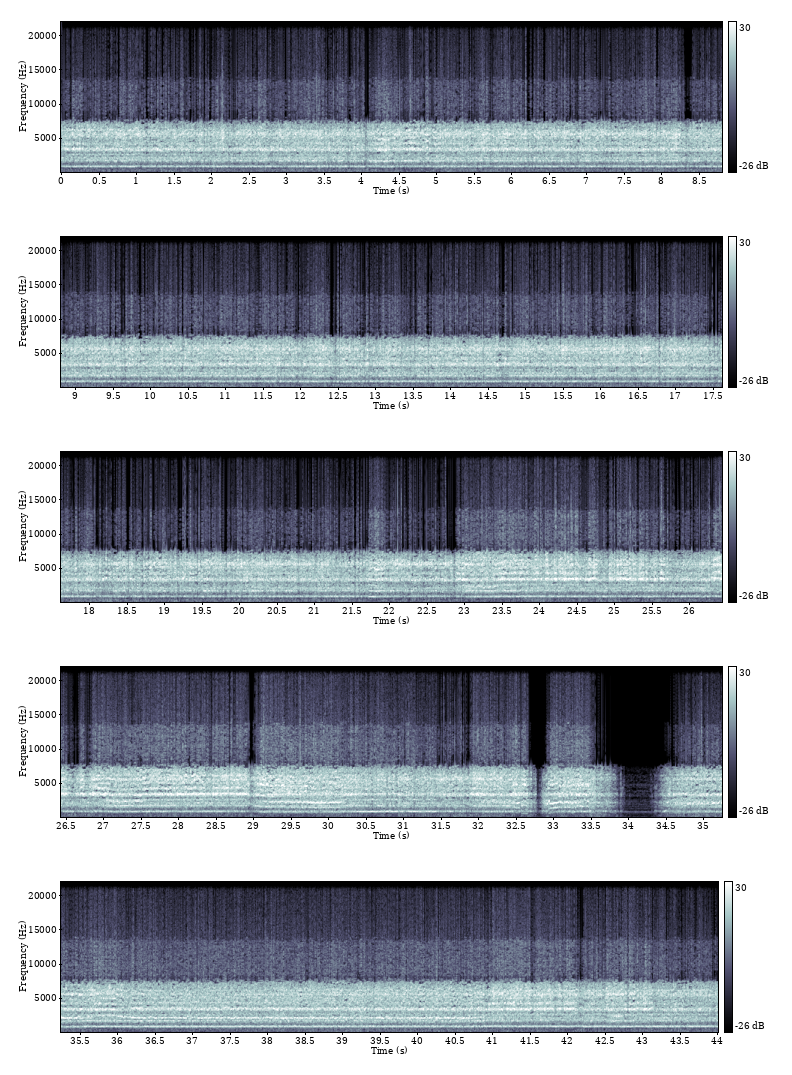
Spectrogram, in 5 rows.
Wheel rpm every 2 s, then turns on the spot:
230, 240, 230, 230, 230, 230, 240, 230, 230, 240, 230, 230, 230, 230, 230, 230, 150, 110, 210, 210, 210, 230.
32-34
